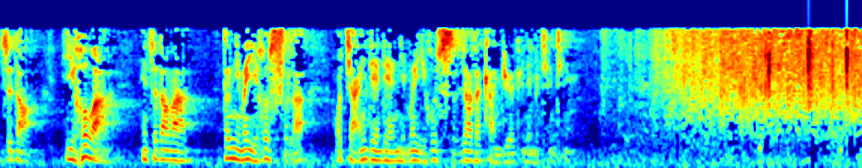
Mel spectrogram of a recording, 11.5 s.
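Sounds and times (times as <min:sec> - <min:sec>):
speech: 0:00.0 - 0:07.7, 0:10.1 - 0:10.3
audience applause: 0:08.0 - 0:11.4.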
